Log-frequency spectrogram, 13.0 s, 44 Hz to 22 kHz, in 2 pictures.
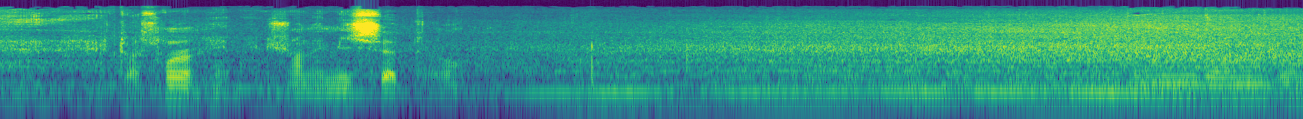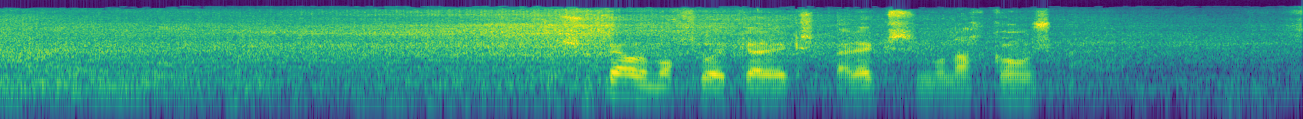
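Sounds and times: vehicle passing: 0:00.0 - 0:13.0.

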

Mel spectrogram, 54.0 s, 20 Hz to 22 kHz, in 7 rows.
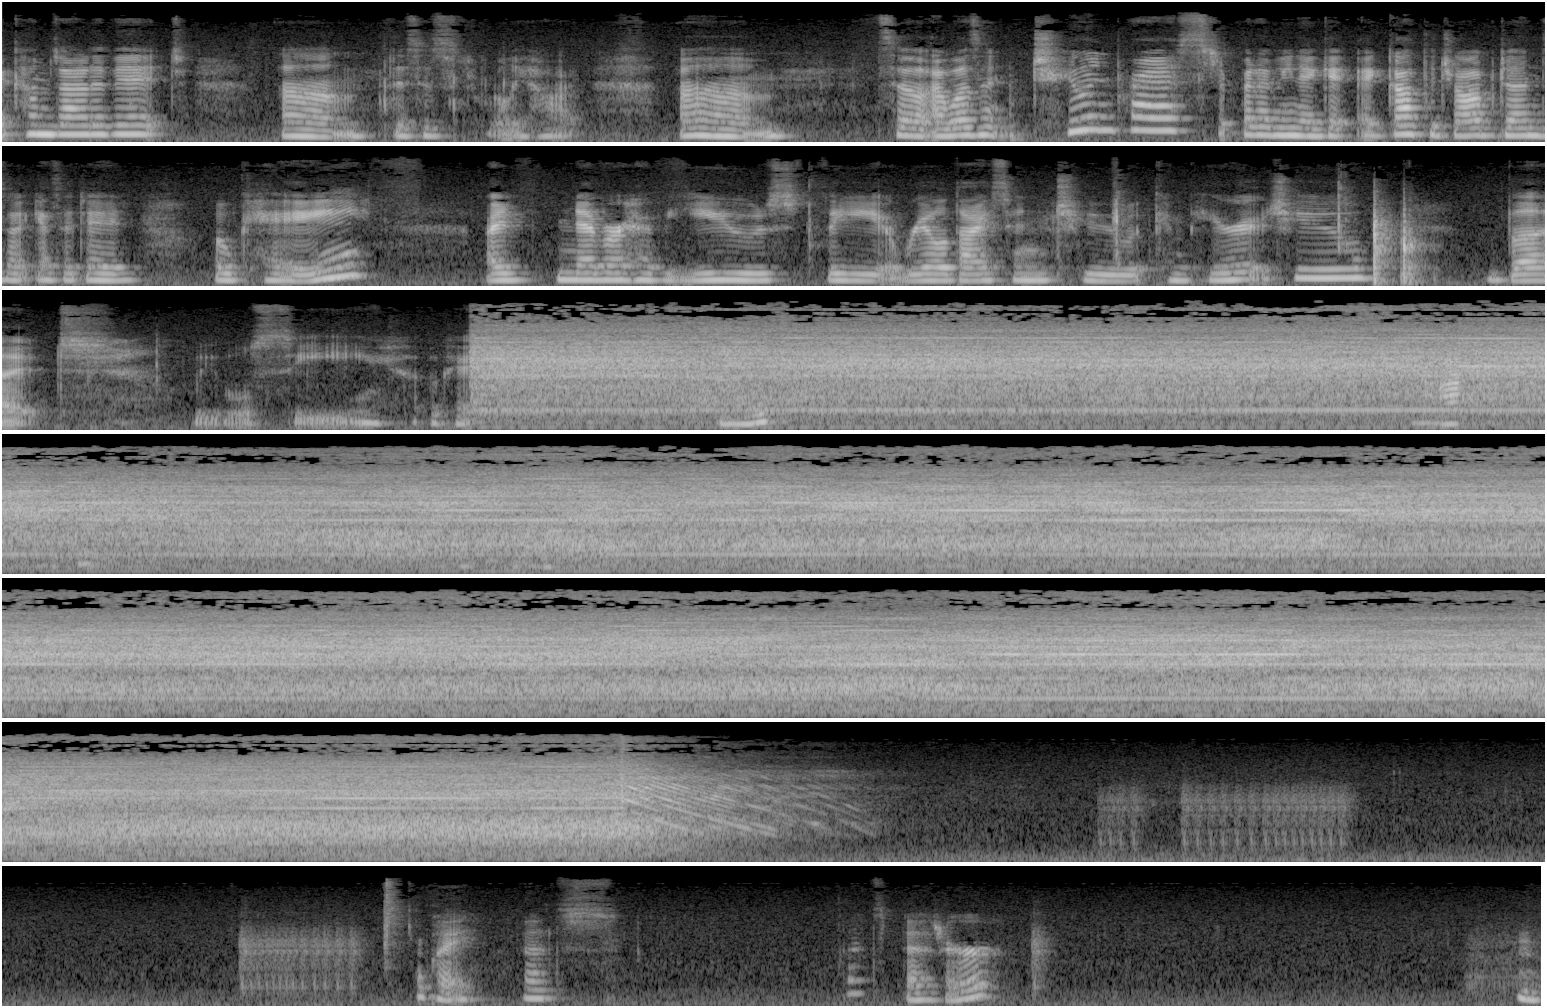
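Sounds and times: hot-air styler fan blowing: 0:17.7 - 0:43.1
motor winding down: 0:17.8 - 0:43.0.

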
